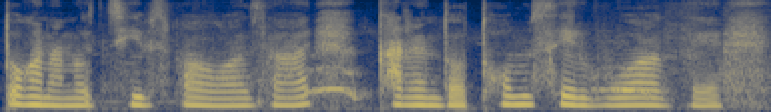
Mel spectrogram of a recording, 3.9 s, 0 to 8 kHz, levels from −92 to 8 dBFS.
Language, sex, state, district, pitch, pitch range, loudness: Chakma, female, Tripura, Dhalai, 200 Hz, 195-215 Hz, -19 LUFS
